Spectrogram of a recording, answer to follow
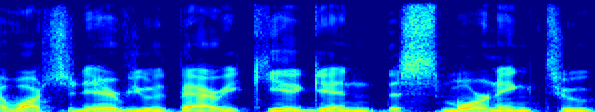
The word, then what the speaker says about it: Keoghan: So he pronounces it with Keoghan. He even says, I may have been pronouncing it wrong my entire life, but the G is in there. So that's how Barry Keoghan says his name, even though the rest of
